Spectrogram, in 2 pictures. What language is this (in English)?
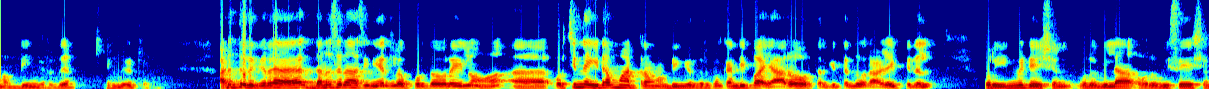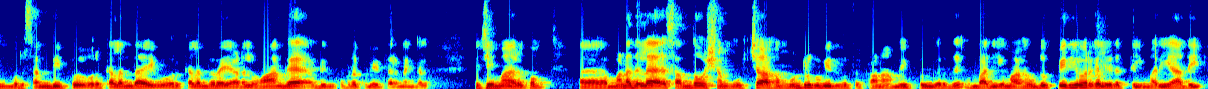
Tamil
